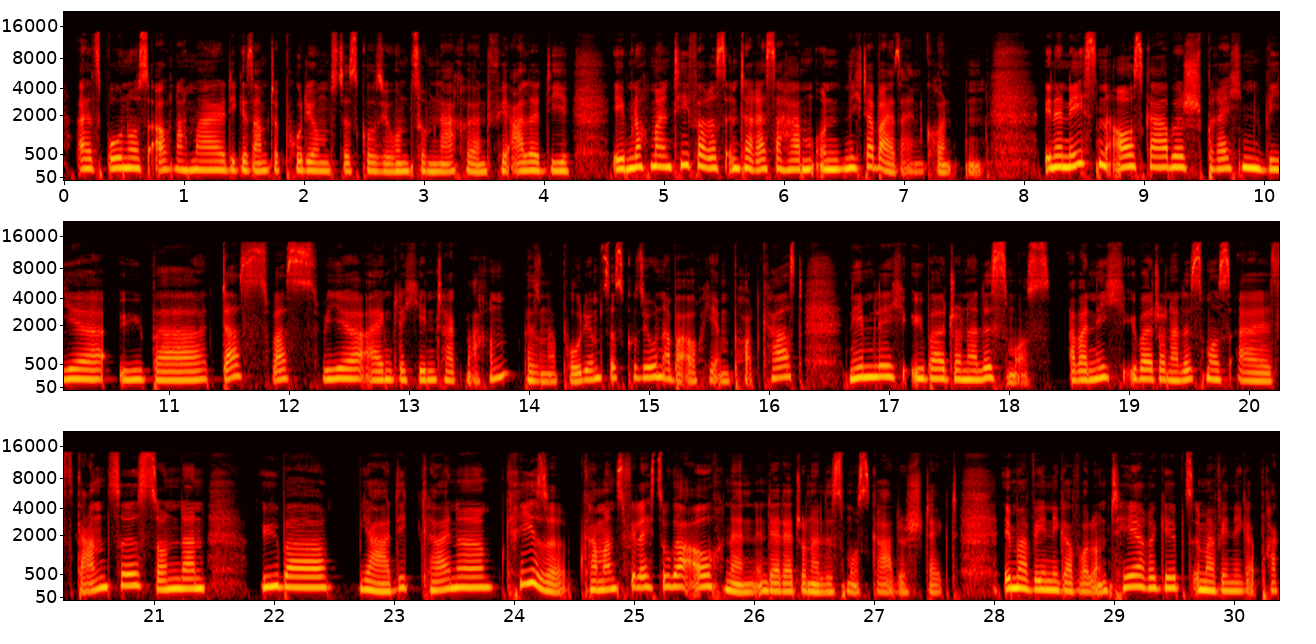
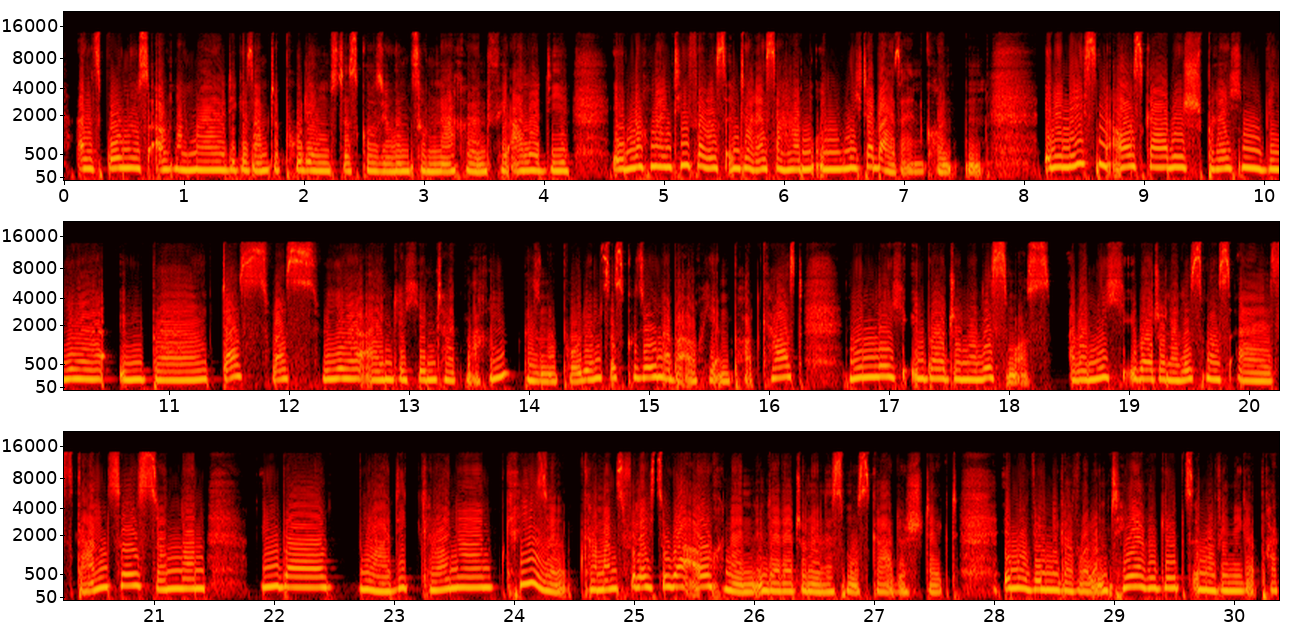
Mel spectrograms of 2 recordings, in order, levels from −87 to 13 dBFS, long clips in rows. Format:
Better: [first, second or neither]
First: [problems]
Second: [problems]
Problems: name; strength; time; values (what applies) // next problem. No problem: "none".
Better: first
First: none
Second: distortion; heavy; 33% of the sound clipped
